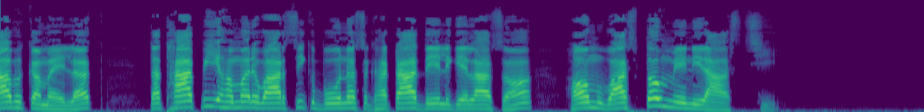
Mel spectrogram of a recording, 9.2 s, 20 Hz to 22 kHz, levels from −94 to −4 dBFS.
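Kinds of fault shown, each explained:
MP3 compression: plainly audible codec damage runs through the whole clip, consistent with a low MP3 bitrate around 48 kbps as the likely cause.
pre-echo: at 1.65 s, just before "हमर वार्षिक बोनस", a 19 ms hiss leaks in ahead of the attack, as block-spread quantisation noise fills that quiet moment.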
